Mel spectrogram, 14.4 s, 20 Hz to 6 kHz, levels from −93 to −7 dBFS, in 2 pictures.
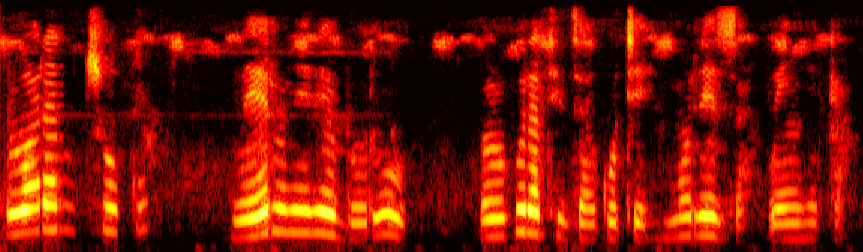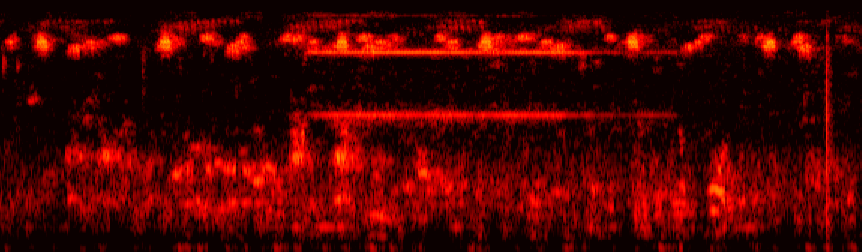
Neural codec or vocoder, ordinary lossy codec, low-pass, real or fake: none; AAC, 32 kbps; 5.4 kHz; real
